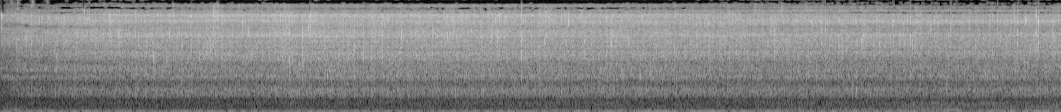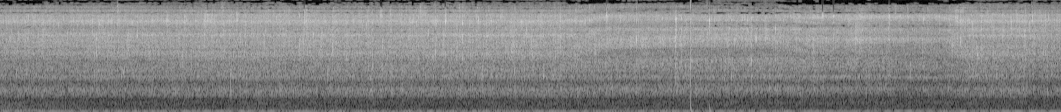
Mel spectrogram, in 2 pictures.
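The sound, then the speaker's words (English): Steady rain patters on a roof, a dense, even hiss full of fine crackling drops that holds at the same level for the whole stretch, with no voices or other sounds. “The raindrops on the roof soothe you.”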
